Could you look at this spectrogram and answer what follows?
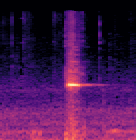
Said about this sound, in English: He gave a short blast on his whistle, and Harry and Cedric hurried forward into the maze.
